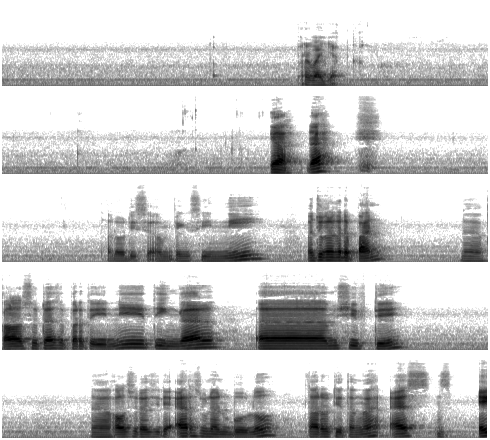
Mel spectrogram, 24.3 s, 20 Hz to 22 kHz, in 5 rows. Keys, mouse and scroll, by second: 1.1 click, 3.5 click, 5.2 click, 7.4 click, 8.4 f, 8.6 y, 9.0 x, 9.9 g, 12.2 middle click, 13.4 g, 14.6 z, 15.8 g, 18.6 KP_3, 19.2 KP_1, 21.6 shift+d, 22.5 r, 24.0 g.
